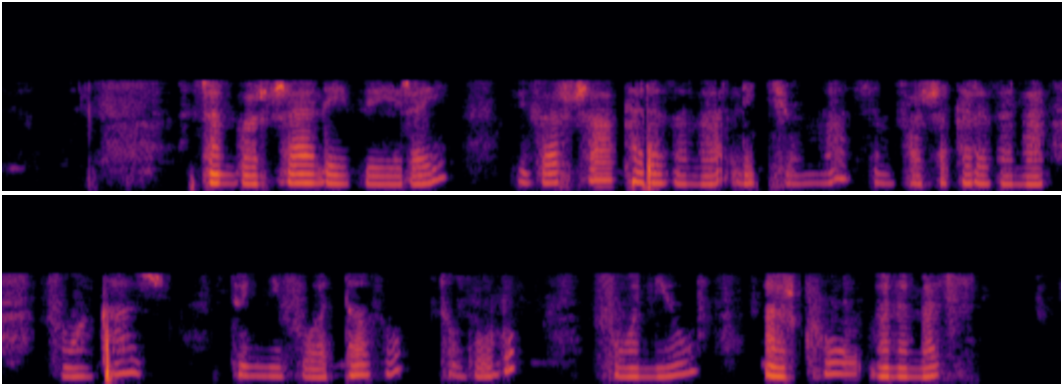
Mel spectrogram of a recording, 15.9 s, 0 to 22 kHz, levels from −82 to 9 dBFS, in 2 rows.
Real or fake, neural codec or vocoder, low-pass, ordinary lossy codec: real; none; 7.2 kHz; AAC, 16 kbps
